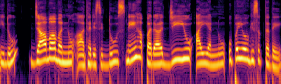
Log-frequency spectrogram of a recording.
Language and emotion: Kannada, neutral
